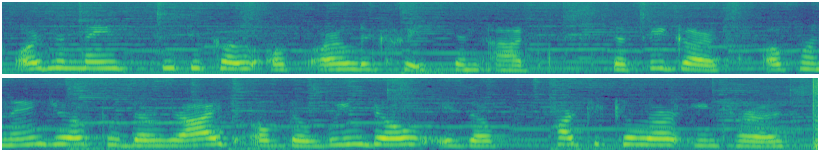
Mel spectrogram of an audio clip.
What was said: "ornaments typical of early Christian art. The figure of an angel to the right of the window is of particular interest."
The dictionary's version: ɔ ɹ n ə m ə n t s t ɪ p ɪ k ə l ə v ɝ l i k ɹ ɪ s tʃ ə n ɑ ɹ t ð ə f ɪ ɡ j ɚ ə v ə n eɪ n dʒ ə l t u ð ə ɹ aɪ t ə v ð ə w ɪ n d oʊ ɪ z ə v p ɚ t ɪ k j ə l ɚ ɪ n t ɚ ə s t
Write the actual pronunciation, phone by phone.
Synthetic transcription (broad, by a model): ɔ ɹ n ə m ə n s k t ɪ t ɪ k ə l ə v ɝ l i k ɹ ɪ s tʃ ə n ɑ ɹ t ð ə f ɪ ɡ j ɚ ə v ə n eɪ n dʒ ə l t u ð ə ɹ aɪ t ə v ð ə w ɪ n d oʊ ɪ z ə v p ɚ t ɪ k j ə l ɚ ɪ n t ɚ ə s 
